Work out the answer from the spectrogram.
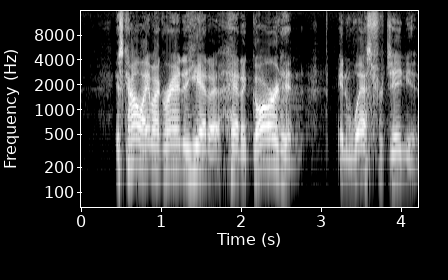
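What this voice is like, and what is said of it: Rural American country accent. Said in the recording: “that's my country accent. That's how I normally talk”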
